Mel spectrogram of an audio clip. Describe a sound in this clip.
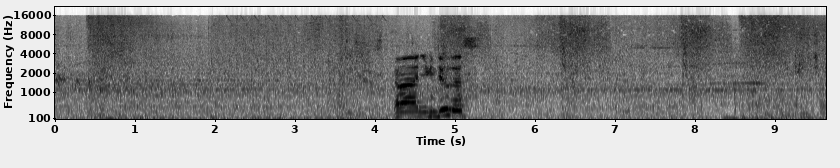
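Electric bolts crackle and hiss.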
